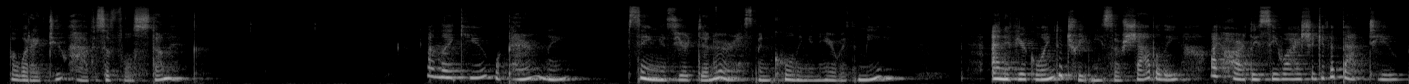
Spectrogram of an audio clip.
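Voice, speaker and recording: A woman's voice: on the high side, expressive, moderate pace, pauses often, a little mellow, roomy sound, lightly acted. A woman voicing a sly, haughty flesh-eating female monster in an ASMR roleplay, mocking and mock-innocent as she savors her words. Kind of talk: ASMR roleplay audio drama.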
